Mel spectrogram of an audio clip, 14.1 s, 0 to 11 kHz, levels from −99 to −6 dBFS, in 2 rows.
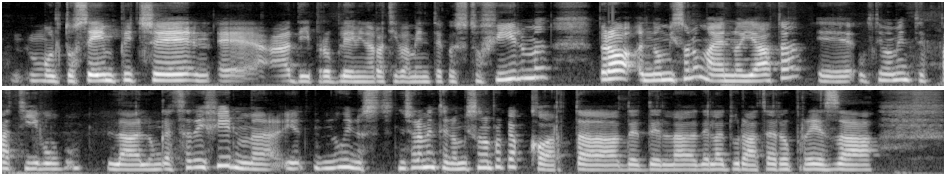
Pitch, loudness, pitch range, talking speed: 220 Hz, -22 LUFS, 200-250 Hz, 155 wpm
